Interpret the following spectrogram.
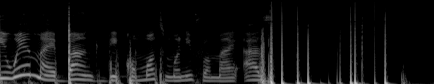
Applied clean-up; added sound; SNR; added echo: none; none; none; none.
